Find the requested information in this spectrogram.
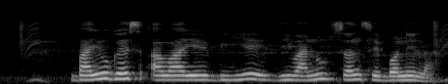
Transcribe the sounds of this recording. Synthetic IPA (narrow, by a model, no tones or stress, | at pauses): bajoɡesawajebijed͡ʒiwanũsənsebɔnela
